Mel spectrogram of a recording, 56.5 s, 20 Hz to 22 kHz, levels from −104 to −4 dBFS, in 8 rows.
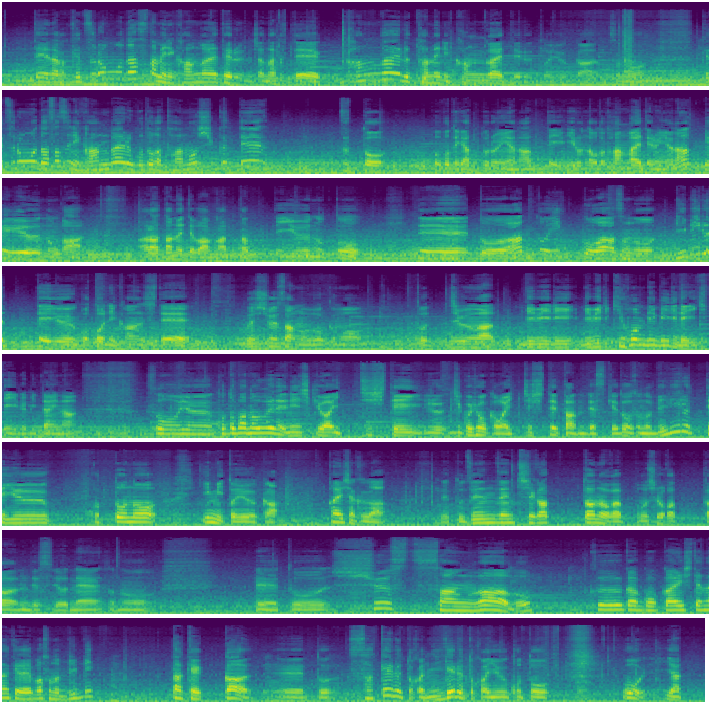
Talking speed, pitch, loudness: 300 characters per minute, 125 Hz, -21 LUFS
